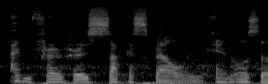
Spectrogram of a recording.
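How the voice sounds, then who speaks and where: This man talks at a moderate pace with a fairly low pitch and a somewhat breathy sound. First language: not English. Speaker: game developer streamer. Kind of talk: casual live stream talk. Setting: live stream. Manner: halting, many restarts and fillers.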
